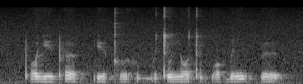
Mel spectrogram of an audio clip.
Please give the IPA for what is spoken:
pʰɔlʲepʰœ | ɾʲø kʰʊhuɡ͡bʊ tʼʊ nɔtʼʊ ɡ͡bɔɡ͡bɛŋu k͡pø

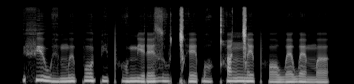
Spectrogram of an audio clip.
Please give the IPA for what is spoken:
fʲɨ˦˨wɛ̤˨mɨ˧po˦ pʲe̤˧pʰɔ̤˧mʲe˨ɾe˦ zo̤˦˨ǀʰe˧ɓɔ̤˧qʰɛ˦ ŋ͡ǀe˦˨pʰɔ˨wɛ˧wɛ˨ mɐ˨

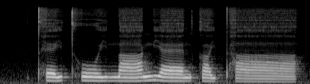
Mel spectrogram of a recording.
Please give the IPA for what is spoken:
t̪ʰe˨˥jt̪ʰuː˨j n̪aː˨˥ŋjɛː˨nkɐ˨j pʰaː˨˩

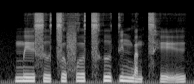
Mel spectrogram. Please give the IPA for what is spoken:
me˥ɪ̯sɹ̩˧˥t͡sɤ˥˩ fɤ˥t͡sʰɹ̩˥ t̪i˥˩nwa˩nt͡sʰḛ˨˩˦ɪ̯

